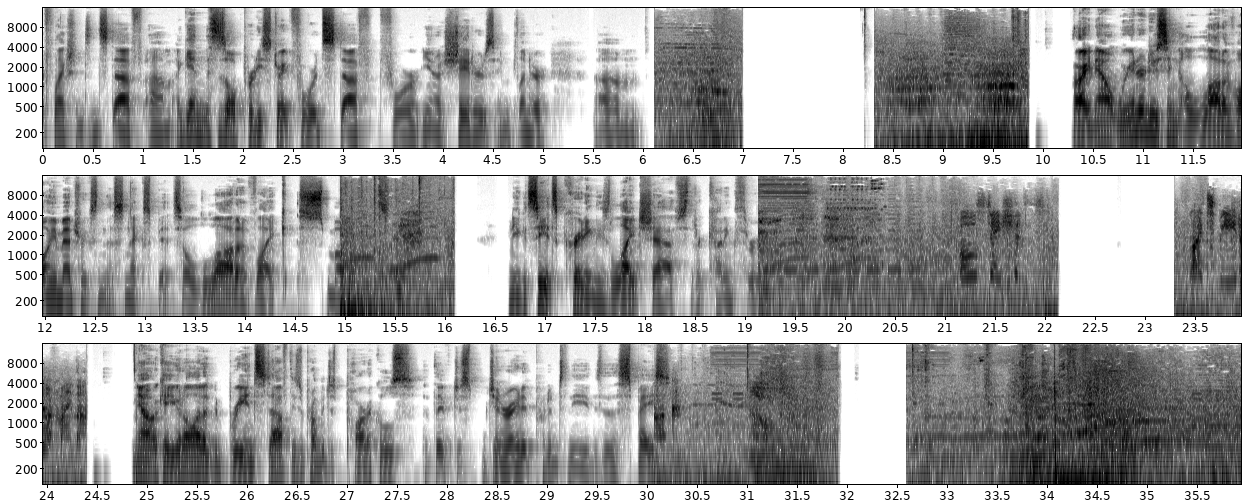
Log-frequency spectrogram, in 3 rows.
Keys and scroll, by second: 6.0 space, 8.2 space, 15.2 space, 19.2 space, 22.2 space, 24.4 space, 30.2 space, 32.8 space.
